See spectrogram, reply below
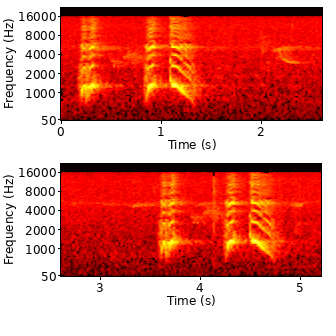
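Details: Two Hooded Berryeaters singing in a tree overhead in Santa Catarina Atlantic Forest on a sunny morning give loud, ringing three-note phrases, two quick notes then a longer falling one, repeated twice, with another bird's faint thin whistle between.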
